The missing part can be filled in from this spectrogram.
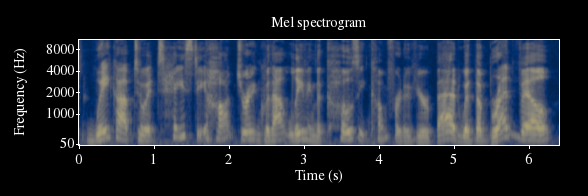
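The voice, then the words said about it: Put-on American accent. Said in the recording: “can I do it in an American accent?”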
